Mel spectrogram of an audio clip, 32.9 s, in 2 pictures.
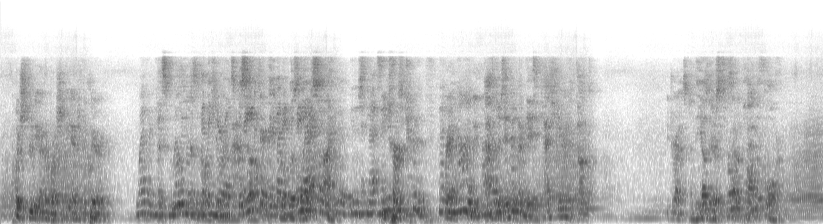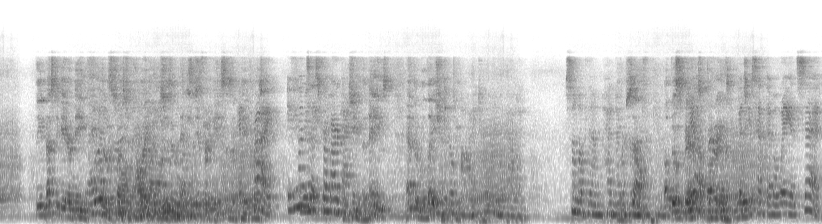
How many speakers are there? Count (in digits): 6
